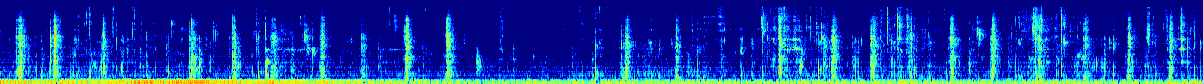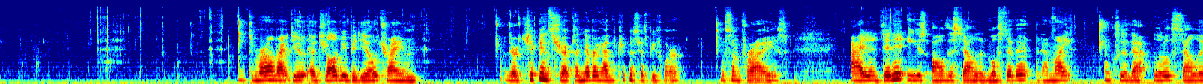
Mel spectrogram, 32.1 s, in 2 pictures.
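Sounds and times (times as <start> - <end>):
person chewing crunchy food: 0.0 - 7.0, 7.7 - 19.3.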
